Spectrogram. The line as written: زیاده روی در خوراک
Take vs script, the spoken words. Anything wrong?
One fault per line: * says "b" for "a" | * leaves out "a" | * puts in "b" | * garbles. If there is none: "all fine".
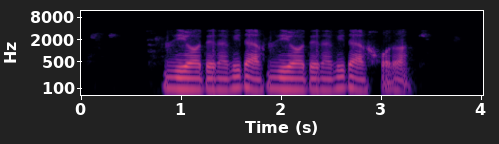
* puts in "زیاده روی در"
